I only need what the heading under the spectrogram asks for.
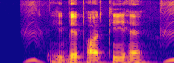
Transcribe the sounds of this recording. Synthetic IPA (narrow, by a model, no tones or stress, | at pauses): jebeːpaːɾkiɦɛː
